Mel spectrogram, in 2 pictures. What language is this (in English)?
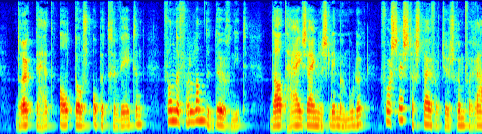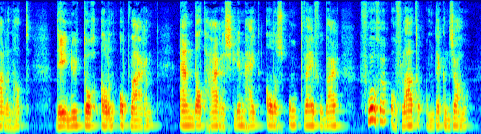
Dutch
